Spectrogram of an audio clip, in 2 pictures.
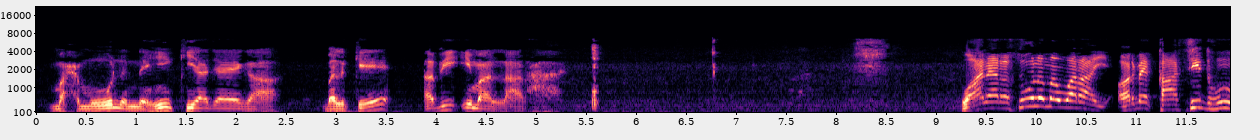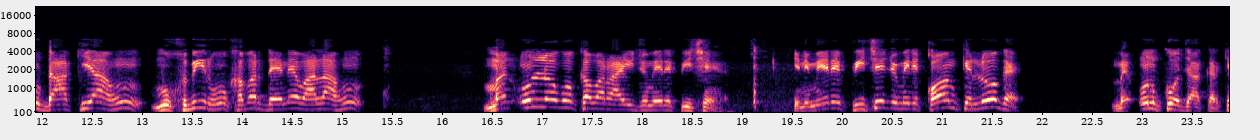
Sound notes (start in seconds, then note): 5.5 clears throat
